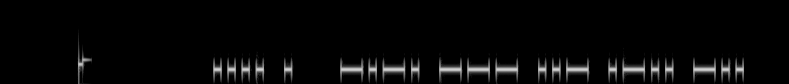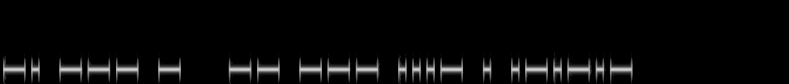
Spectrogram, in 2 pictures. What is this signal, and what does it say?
Morse code, heard as a keyed tone, about 17 wpm, 700 Hz. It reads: HE COULD NOT MOVE.
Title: Sentences from Top 1000 Words - Review Part 1 - 17wpm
